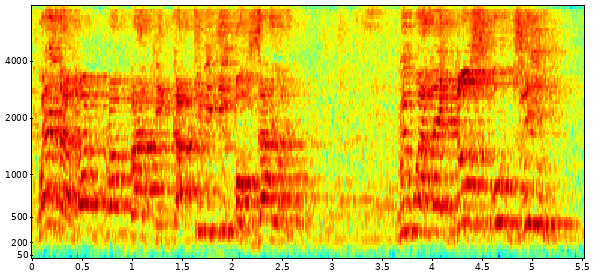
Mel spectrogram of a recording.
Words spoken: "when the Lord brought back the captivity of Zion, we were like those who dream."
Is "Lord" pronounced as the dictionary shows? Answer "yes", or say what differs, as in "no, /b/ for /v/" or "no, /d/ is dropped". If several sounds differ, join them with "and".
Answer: no, /n/ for /l/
